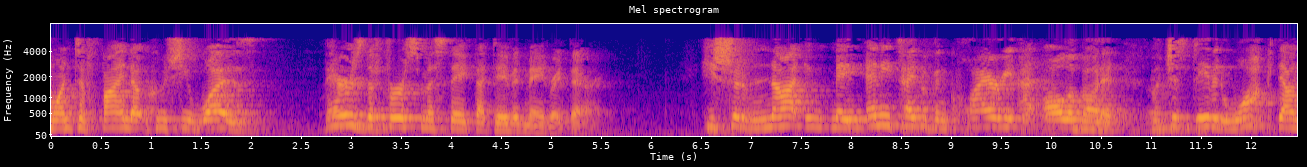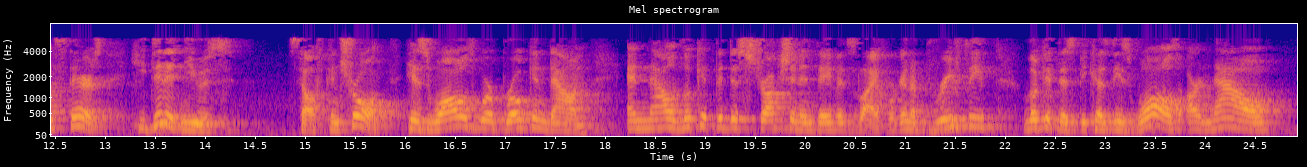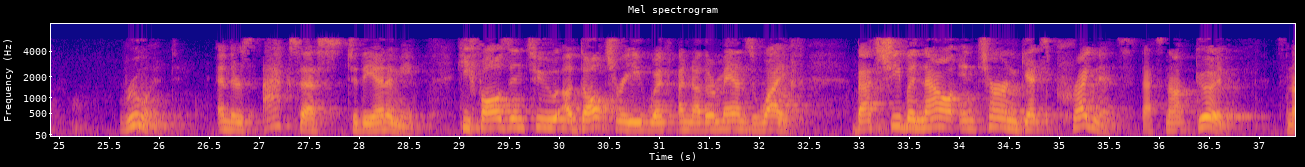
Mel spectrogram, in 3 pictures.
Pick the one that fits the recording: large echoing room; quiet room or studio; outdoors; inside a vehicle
large echoing room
